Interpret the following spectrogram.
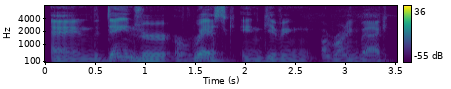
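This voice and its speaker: A man's voice: lowish voice, measured pace. A man co-hosting a casual sports talk show, joking and sarcastic, often laughing as he talks.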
